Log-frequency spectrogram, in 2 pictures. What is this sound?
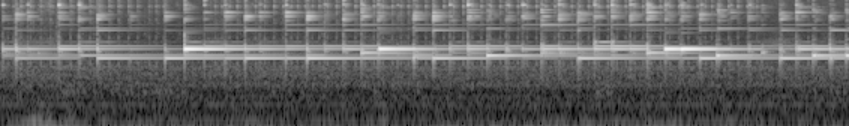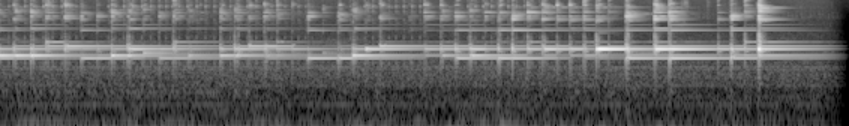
Music > Solo percussion
MUSCTnprc-Blue Snowball Microphone, CU Steel Tongue Drum, Notes, Random Nicholas Judy TDC
Random steel tongue drum notes.
note, steel-tongue-drum, random, Blue-brand, Blue-Snowball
